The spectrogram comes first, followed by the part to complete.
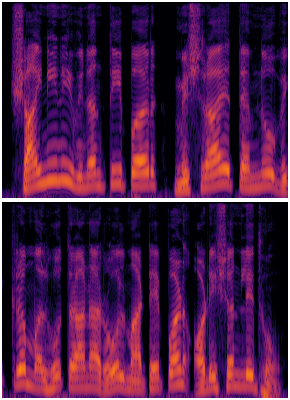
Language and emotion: Gujarati, neutral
